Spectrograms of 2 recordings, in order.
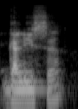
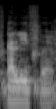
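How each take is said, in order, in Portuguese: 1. O z é pronunciado como s. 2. O z é pronunciado como th. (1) "a pronuncia de moita xente na Galiza é" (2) "co o ce zeta español"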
